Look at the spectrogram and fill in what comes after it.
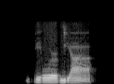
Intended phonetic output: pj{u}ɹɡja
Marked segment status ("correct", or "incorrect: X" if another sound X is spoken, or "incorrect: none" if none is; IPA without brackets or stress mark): correct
